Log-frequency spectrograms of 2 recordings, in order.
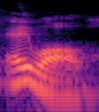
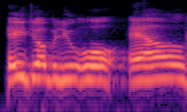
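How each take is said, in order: First: اِی وال as one word, "ay-wall". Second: اِی دبلیو او اِل as separate letters, higher and louder; spelled out. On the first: Teacher showing learners the acronym read as one word. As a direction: blend the letters into اِی وال. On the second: Teacher introducing the next acronym, spelled out. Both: Shown as a demonstration.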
